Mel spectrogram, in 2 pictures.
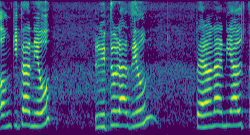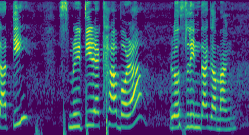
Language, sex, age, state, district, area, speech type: Assamese, female, 18-30, Assam, Golaghat, urban, spontaneous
